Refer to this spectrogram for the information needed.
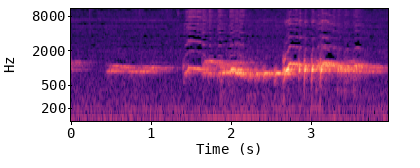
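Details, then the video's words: Local wild-type zebra dove singing the jolotundo style with a thick, forceful voice, suited as a lure; soft rounded cooing held near one pitch, wavering and trilled, the second phrase louder with brief bright overtone bursts. "Suara perkutut lokal jolotundo tebel nembak mental badja"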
